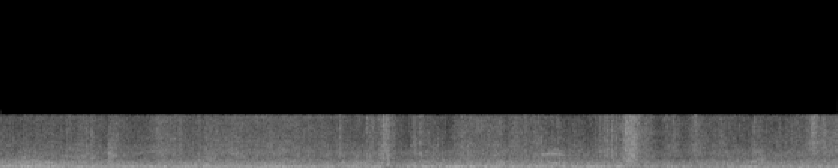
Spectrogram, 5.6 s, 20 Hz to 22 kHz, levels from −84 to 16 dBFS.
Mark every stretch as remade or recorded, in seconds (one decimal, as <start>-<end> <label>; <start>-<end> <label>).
0.0-0.4 recorded; 0.4-2.4 remade; 2.4-5.6 recorded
